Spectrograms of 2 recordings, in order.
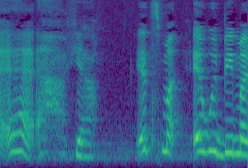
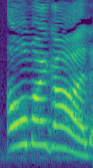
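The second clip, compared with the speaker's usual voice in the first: louder, laughing mock panic; panicked; 6 semitones higher, 9 dB louder than usual. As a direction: blurt it out in mock alarm. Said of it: "I panicked and went".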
